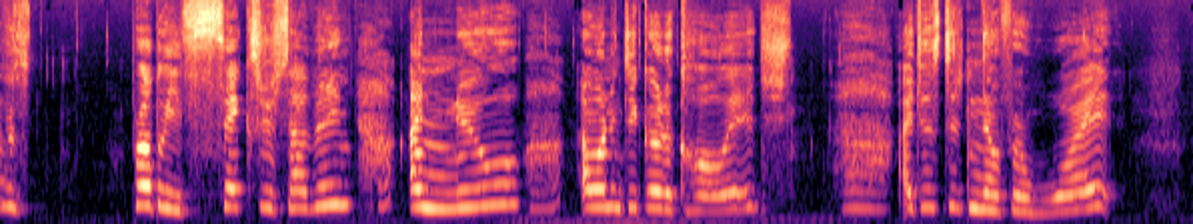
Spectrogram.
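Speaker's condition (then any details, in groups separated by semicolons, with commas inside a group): Cerebral palsy; from birth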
